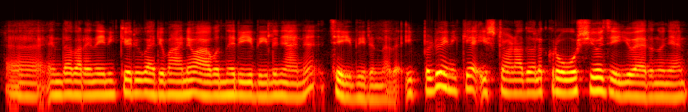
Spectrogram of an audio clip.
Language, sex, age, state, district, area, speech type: Malayalam, female, 45-60, Kerala, Ernakulam, rural, spontaneous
